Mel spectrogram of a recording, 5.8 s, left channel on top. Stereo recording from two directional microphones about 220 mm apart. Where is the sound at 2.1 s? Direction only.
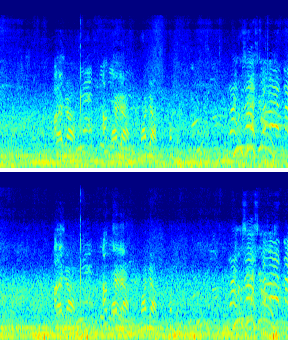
40° right (ahead or behind).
